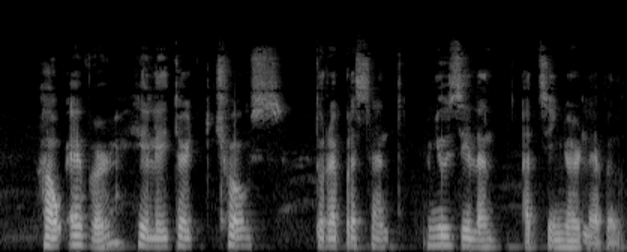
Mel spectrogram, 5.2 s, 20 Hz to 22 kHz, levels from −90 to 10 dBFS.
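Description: No technical faults are audible.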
